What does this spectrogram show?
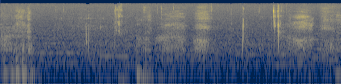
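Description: A person chewing and biting food close to the microphone, with wet mouth sounds and scattered small clicks.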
